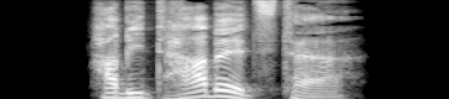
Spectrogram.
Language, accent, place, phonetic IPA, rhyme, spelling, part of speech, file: German, Germany, Berlin, [habiˈtaːbl̩stɐ], -aːbl̩stɐ, habitabelster, adjective, De-habitabelster.ogg
- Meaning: inflection of habitabel: 1. strong/mixed nominative masculine singular superlative degree 2. strong genitive/dative feminine singular superlative degree 3. strong genitive plural superlative degree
